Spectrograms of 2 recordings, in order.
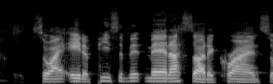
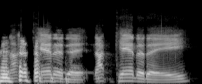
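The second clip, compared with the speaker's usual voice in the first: louder, mock Canadian accent ending in "eh?"; 3 semitones higher, 7 dB louder than usual. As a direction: tease like a hammed-up Canadian. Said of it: "we're not talking about Canada".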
